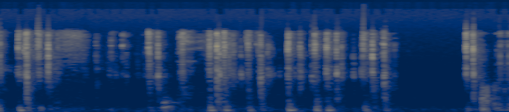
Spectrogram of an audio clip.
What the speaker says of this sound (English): I can try that again, typing properly.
